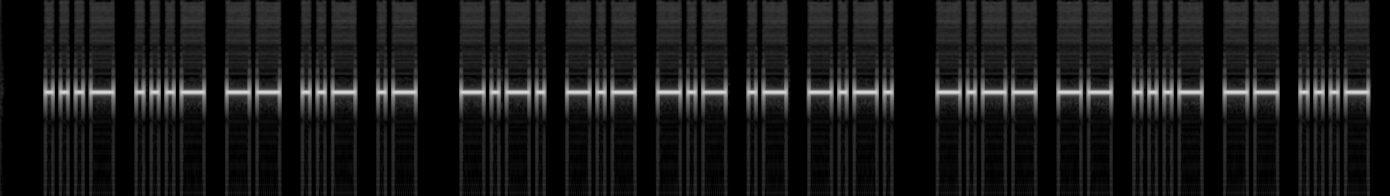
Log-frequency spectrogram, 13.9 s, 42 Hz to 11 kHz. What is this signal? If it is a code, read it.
Morse code, heard as a keyed tone, about 16 wpm, 800 Hz. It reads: VVMUA CKKAC YMVMV
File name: morse mp3 / revision2-vitesse 15 mots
